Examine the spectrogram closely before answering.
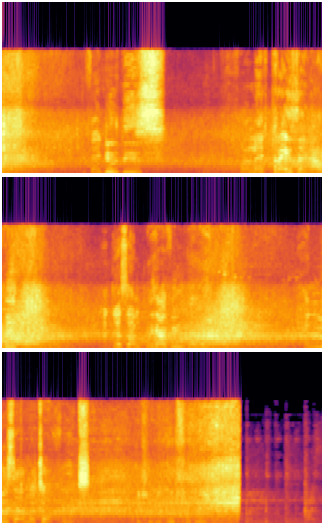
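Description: A young woman talks calmly and close to a microphone, outdoors in wind.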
